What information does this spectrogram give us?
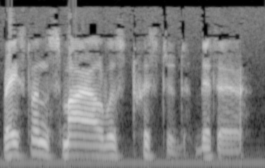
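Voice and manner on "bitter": plain reading voice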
